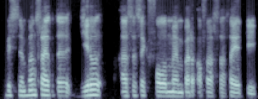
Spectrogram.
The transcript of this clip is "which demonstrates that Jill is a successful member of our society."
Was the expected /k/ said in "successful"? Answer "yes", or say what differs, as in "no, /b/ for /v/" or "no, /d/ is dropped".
no, /k/ is dropped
